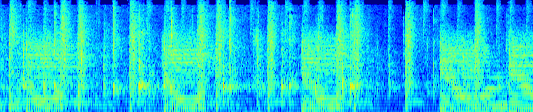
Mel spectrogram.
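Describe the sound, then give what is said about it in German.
Police horses' hooves clip-clop on hard ground in a park in an uneven, steady walk, with loud brass band music playing continuously alongside them. “Hier im Park können wir auch gleich testen, ob unsere Polizeipferde was gelernt haben.”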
